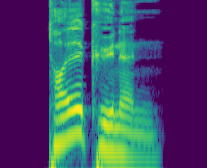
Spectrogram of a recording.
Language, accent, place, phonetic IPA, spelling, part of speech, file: German, Germany, Berlin, [ˈtɔlˌkyːnən], tollkühnen, adjective, De-tollkühnen.ogg
- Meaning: inflection of tollkühn: 1. strong genitive masculine/neuter singular 2. weak/mixed genitive/dative all-gender singular 3. strong/weak/mixed accusative masculine singular 4. strong dative plural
